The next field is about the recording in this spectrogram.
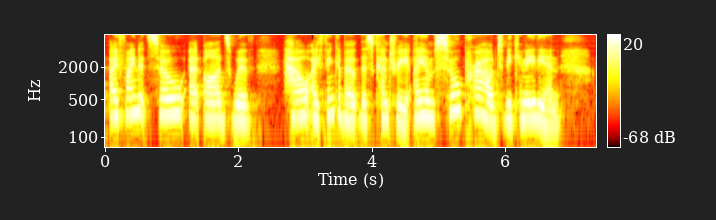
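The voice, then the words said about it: Upset, emotional voice. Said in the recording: “very distressing, very upsetting ... you can hear in my voice”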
